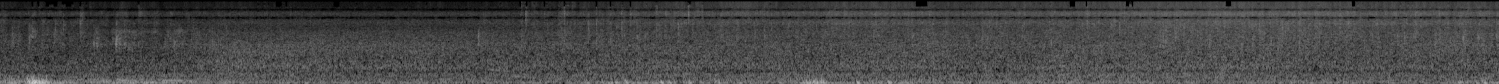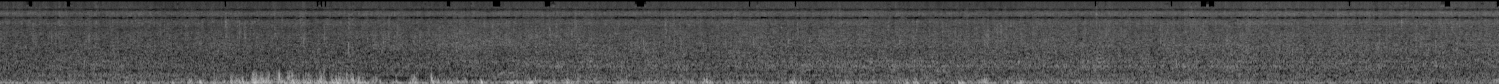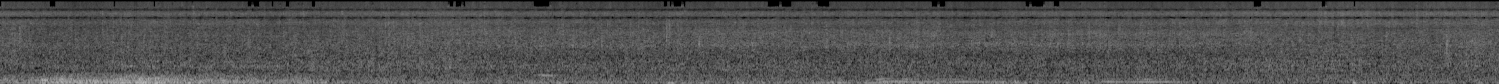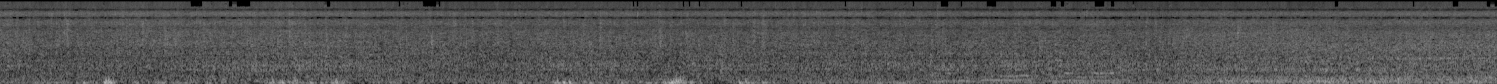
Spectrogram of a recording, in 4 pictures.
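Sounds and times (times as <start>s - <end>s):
low rumble of thunder: 0.0s - 2.2s, 29.8s - 33.8s
heavy rain falling: 0.0s - 59.9s.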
